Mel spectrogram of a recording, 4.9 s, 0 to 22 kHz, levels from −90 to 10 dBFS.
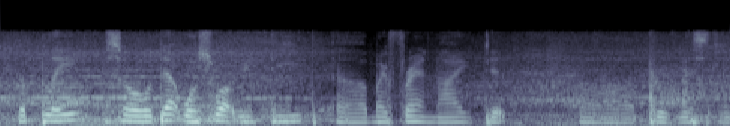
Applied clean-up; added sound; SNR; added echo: none; Train; 10 dB; none.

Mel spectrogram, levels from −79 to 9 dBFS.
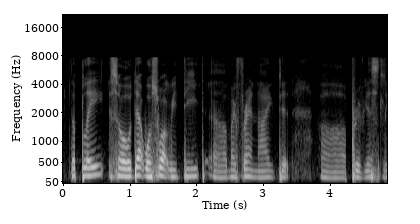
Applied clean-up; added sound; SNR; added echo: none; none; none; none.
